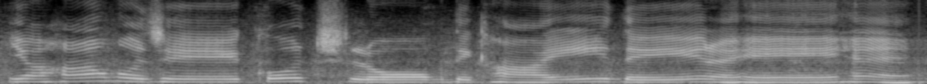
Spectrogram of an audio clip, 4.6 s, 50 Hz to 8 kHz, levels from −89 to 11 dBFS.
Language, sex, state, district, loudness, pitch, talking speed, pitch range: Hindi, female, Madhya Pradesh, Katni, -10 LUFS, 260 Hz, 105 wpm, 235-285 Hz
